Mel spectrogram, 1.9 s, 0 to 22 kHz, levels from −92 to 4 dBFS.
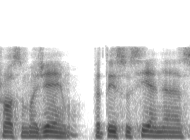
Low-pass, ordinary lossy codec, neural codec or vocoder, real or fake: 5.4 kHz; AAC, 24 kbps; none; real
